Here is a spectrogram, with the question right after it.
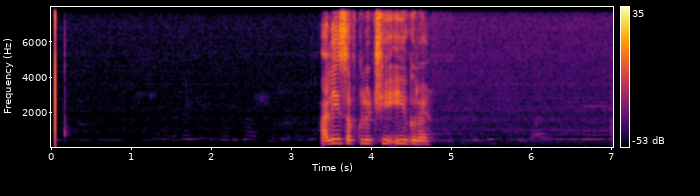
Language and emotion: Russian, neutral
